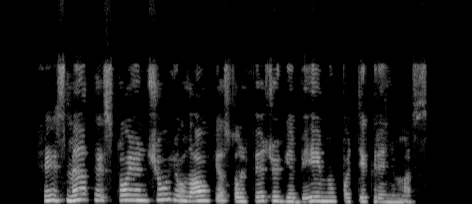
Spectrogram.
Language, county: Lithuanian, Kaunas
